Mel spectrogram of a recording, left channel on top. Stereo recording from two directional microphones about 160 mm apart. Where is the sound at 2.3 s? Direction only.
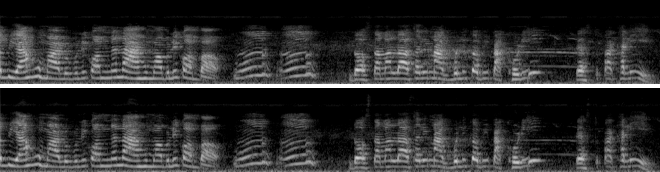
40° right (ahead or behind).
